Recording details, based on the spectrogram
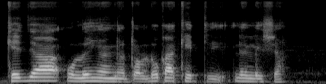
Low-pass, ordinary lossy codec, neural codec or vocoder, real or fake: none; none; codec, 44.1 kHz, 2.6 kbps, SNAC; fake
